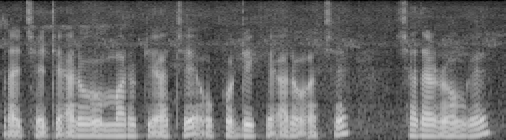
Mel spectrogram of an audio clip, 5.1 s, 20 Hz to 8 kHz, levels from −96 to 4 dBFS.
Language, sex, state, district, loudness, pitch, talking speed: Bengali, male, Tripura, Unakoti, -19 LUFS, 95 Hz, 130 wpm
